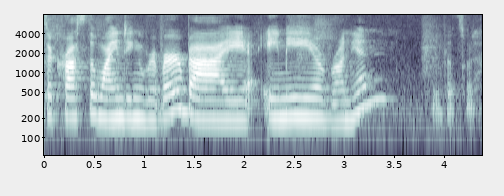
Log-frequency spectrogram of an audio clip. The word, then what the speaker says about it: Aimie Runyan: talk about is across the winding river by amy runyan that's how you pronounce it so we have our main character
